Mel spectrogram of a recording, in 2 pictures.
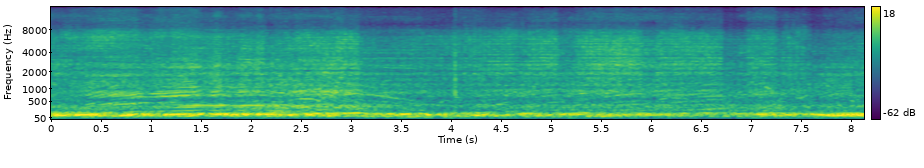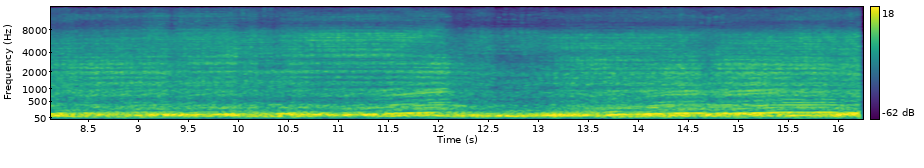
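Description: Several demolition-derby car engines running and revving hard together, their pitch rising and falling over and over.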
